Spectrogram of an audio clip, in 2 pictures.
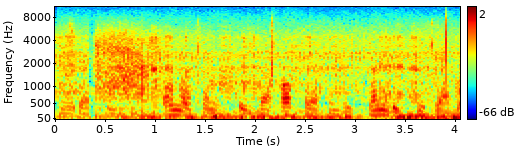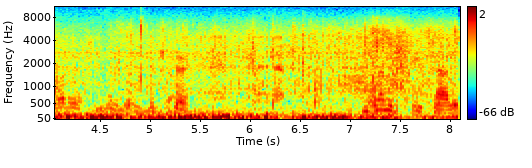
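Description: Indistinct men's voices talking on and off, over a steady low rumble.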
